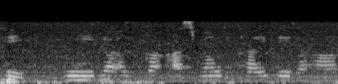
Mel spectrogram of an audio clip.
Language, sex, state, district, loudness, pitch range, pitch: Hindi, female, Bihar, Jamui, -23 LUFS, 190-200 Hz, 195 Hz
